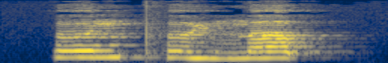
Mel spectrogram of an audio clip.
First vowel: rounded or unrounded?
rounded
